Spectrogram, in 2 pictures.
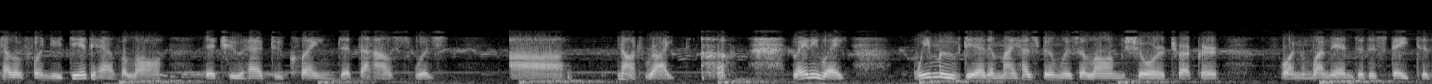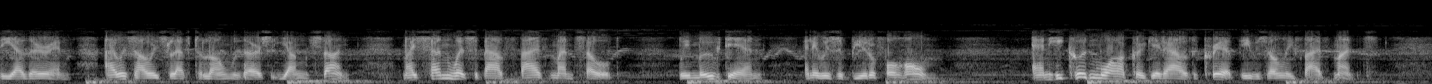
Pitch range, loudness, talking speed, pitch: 95-110 Hz, -20 LUFS, 165 wpm, 100 Hz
